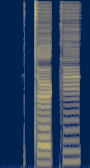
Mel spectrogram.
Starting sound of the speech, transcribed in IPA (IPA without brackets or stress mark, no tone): t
